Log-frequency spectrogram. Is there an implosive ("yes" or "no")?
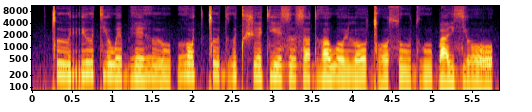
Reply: no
